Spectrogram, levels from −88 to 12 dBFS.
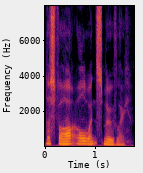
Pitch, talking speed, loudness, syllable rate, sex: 140 Hz, 170 wpm, -18 LUFS, 3.6 syllables/s, male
